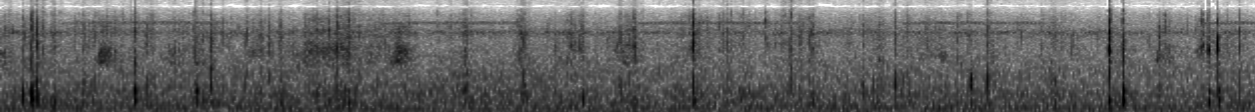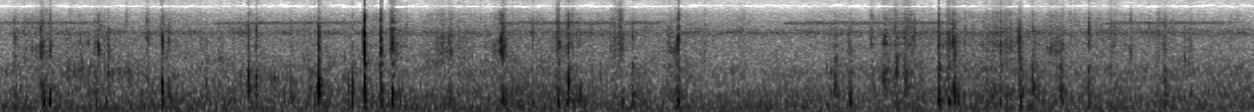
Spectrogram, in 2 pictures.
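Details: Wild raccoons eating at close range, their chewing heard as a steady scatter of sharp, dry clicks and crunches with soft rustling between them.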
